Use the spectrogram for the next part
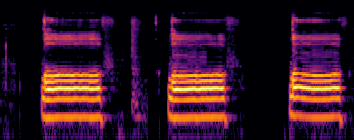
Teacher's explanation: কফ অক্ষর জিহ্বার গোড়া থেকে কাকের আওয়াজের মতো মোটা করে পড়তে হয়।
